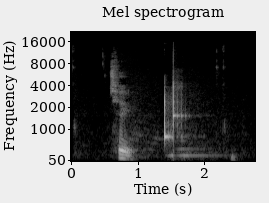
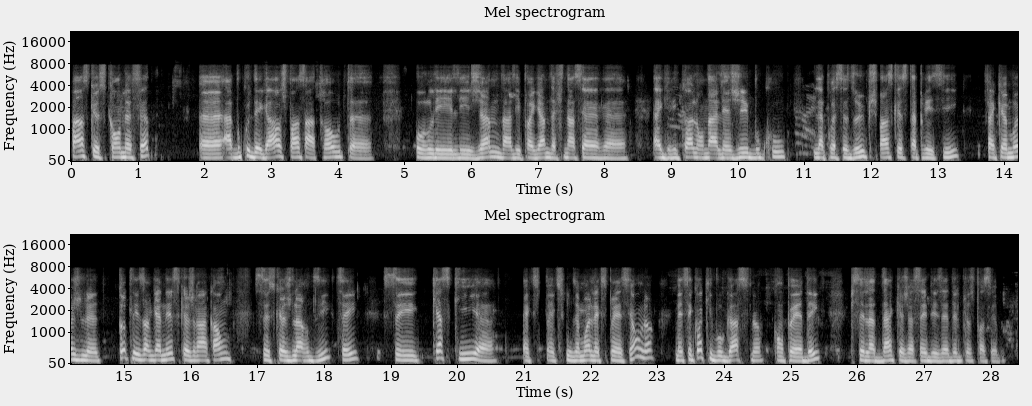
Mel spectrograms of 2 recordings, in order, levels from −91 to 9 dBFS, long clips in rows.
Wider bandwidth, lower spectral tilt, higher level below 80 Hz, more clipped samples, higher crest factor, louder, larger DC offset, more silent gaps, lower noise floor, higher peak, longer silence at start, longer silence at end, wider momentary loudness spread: first, 15.5 kHz vs 8.2 kHz; second, -4 dB/octave vs -7 dB/octave; second, -76 dBFS vs -46 dBFS; neither; first, 30 dB vs 12 dB; second, -27 LUFS vs -14 LUFS; neither; neither; first, -67 dBFS vs -54 dBFS; about the same, -2 dBFS vs -2 dBFS; first, 0.6 s vs 0.05 s; first, 0.35 s vs 0.2 s; first, 16 LU vs 10 LU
